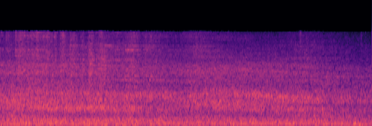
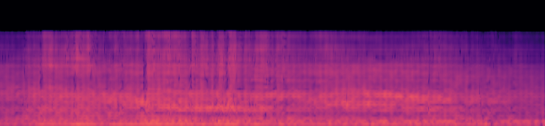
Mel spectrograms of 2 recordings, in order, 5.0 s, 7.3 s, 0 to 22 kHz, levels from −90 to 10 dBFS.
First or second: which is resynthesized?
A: second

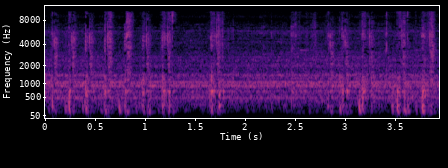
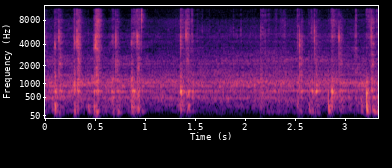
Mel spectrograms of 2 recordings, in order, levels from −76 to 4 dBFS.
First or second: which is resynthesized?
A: second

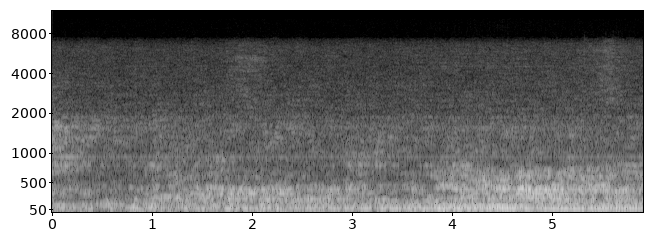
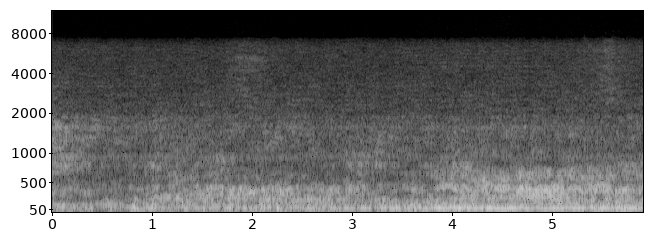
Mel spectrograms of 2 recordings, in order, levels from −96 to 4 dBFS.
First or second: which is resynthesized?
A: second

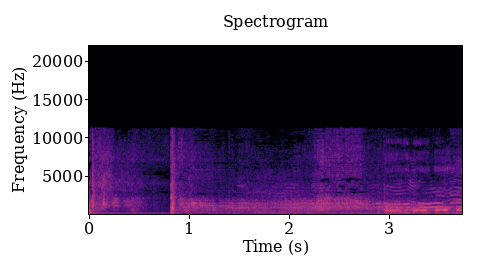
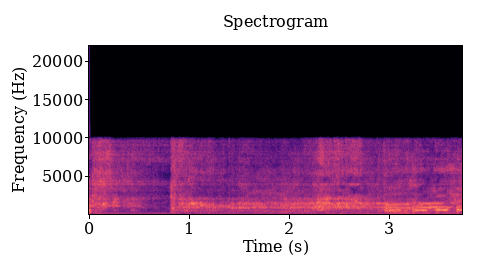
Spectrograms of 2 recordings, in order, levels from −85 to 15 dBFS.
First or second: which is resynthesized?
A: second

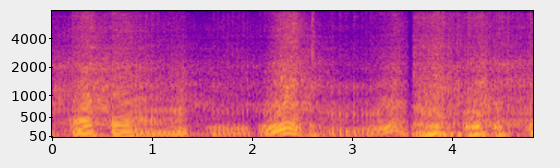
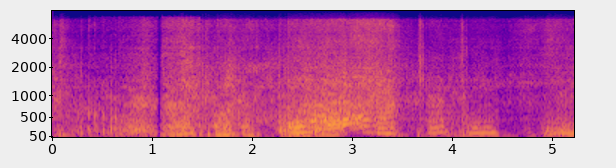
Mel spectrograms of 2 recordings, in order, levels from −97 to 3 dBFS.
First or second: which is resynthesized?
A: second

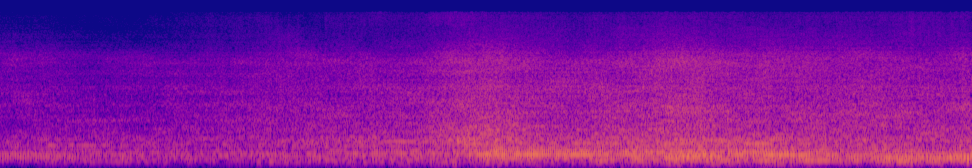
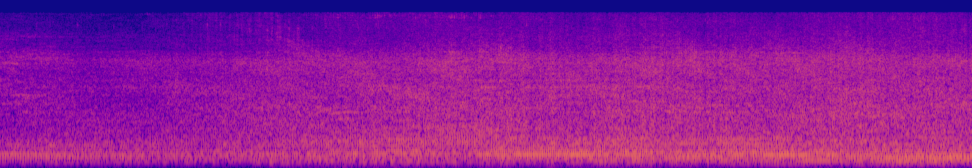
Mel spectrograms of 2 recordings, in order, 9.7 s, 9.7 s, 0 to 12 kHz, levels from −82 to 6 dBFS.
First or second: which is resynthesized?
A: first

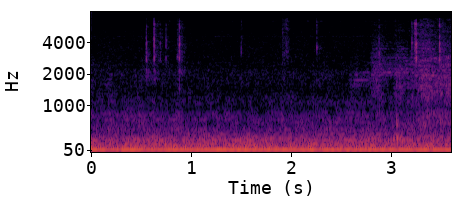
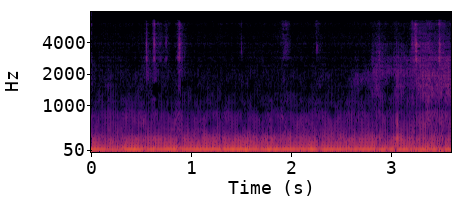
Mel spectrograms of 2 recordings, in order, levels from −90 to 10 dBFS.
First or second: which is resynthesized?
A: second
